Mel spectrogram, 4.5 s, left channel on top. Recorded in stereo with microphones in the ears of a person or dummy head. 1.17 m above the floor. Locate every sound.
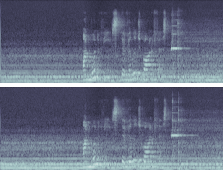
1.6 s a woman speaking: 75° left (ahead or behind), 3 m; by 3.3 s 55° left (ahead or behind), 2 m
3.4 s a microwave: 85° left, 3 m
